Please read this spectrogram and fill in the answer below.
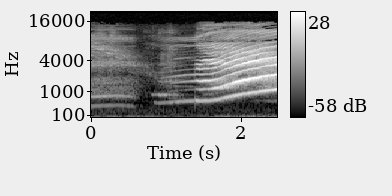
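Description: A long, high-pitched wailing cry that starts about a second in and rises steadily in pitch and loudness.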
